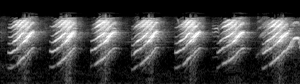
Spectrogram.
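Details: Pet Indian ringneck parakeet, hand-raised from weaning, making emergency sounds: harsh, loud screeches with falling tones, repeated steadily about twice a second, seven in a row, in a quiet room.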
